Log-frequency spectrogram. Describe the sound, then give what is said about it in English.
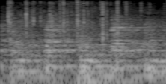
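Typing a question on a computer keyboard: a dense, fairly loud run of rapid clicking keystrokes that continues without pause. “The cat is connected to the computer. You just type in the question.”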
